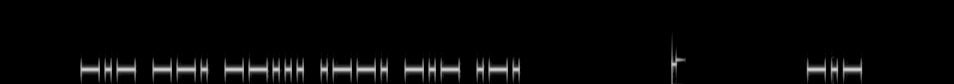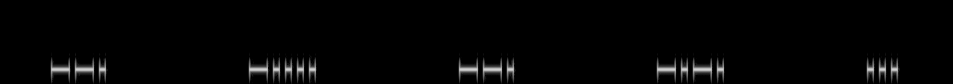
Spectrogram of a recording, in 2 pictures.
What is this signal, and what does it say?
Morse code, heard as a keyed tone, about 20 wpm, spaced as for 9 wpm, 700 Hz. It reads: KG7PKR KG6GCS
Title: USA Call Signs - 6 Characters - 8x Character Spacing - 20wpm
